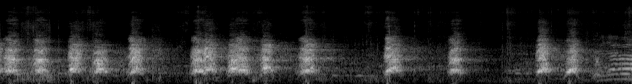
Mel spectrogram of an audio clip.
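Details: Karelo-Finnish Laikas, Rus-Fin aged two years and Kaya aged eight months, working a penned wild boar during training for trials; sharp barks come in quick bursts, about one or two per second, with uneven gaps.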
